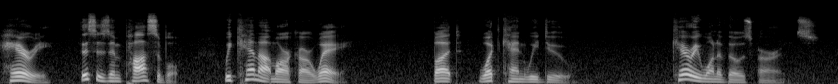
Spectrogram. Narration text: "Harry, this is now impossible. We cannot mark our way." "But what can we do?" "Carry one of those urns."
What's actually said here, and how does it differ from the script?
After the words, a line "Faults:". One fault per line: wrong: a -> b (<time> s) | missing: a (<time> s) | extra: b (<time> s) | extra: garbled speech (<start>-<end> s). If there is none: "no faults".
"Harry, this is impossible. We cannot mark our way." "But what can we do?" "Carry one of those urns."
Faults:
missing: now (1.1 s)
